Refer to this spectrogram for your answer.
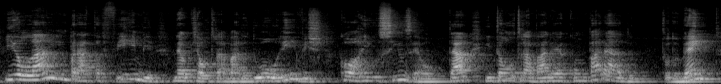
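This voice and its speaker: A man with a Brazilian Portuguese accent, teaching a recorded literature lesson and often checking in with quick tag questions. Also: a little high, lively intonation. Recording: roomy sound from a distant mic.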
